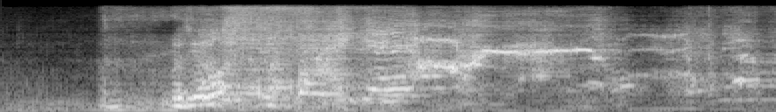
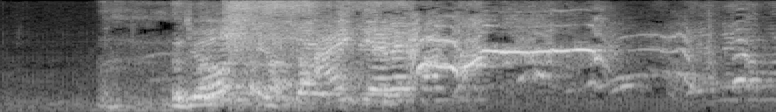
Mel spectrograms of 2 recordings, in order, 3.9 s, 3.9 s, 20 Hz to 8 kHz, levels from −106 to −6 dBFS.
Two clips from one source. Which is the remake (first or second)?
first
